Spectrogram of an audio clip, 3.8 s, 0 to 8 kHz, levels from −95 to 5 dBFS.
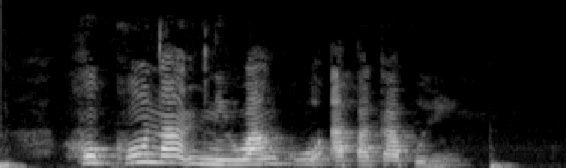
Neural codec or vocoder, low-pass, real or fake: none; 7.2 kHz; real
